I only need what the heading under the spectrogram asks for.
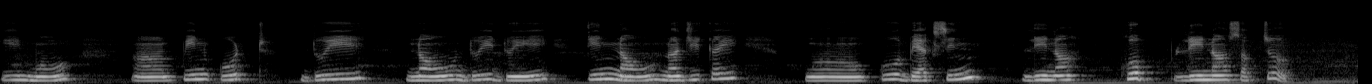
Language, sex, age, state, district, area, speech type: Nepali, female, 60+, West Bengal, Kalimpong, rural, read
